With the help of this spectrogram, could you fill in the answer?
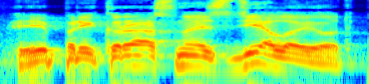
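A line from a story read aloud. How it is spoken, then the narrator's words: Booming. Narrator (Russian): прогремел принц Лимон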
